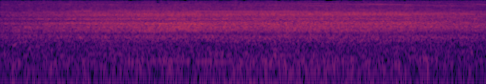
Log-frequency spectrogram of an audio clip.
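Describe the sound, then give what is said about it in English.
A deep inhale through the nose as part of a deep belly breathing exercise, the first of three inhales: a steady, airy hiss of breath drawn in for under two seconds, soft and even, with no talking over it. “Inhale through the nose.”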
